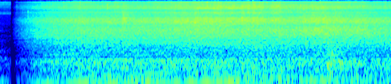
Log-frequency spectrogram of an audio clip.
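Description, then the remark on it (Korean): A steady, dense hiss of rainfall fills the scene after a brief moment of quiet, continuous and even throughout with no voices, like a heavy downpour. “스님트임 행성의 빗소리 들으면서 마무리하겠습니다.”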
